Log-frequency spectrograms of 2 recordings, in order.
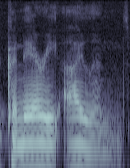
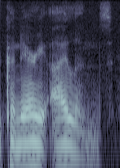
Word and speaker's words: Canary Islands: The Canary Islands. Practica esta palabra. The Canary Islands. Spanish speakers have trouble pronouncing that region of Spain.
